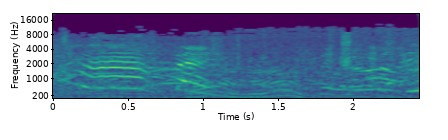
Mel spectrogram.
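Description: Indistinct chatter of several overlapping voices, one of them high and gliding up and down in pitch.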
